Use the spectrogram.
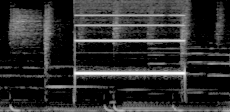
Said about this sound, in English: Hey, this is Dan Dingleberry's voicemail here, Regional Marketing Director of BMP Corporate. Go ahead and leave a message after the beep and have a rise and grind day.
